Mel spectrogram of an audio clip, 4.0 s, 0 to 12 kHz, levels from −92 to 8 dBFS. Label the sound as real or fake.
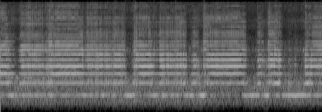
fake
